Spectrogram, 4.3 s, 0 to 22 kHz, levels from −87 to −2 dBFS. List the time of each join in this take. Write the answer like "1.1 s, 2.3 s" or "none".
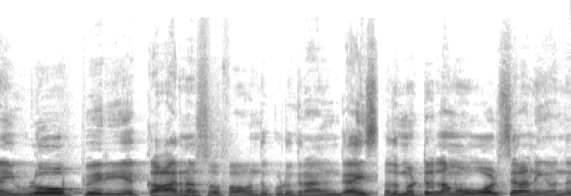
2.9 s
